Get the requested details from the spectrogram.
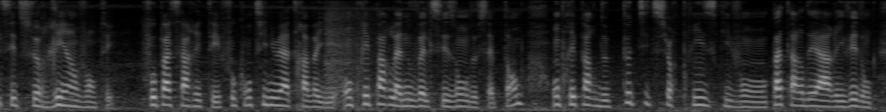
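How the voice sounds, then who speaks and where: This interview features a woman from French Guiana, an actress with her own theatre company, speaking in a low voice inside an unfinished theatre hall. Lively and prone to laughter, she hesitates often, with slight background noise present.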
